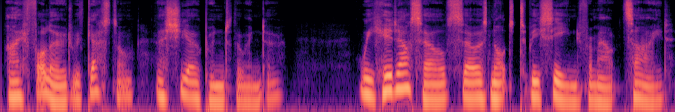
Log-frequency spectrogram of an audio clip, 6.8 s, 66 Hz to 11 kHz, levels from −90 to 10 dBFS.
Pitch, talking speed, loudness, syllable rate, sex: 130 Hz, 180 wpm, -18 LUFS, 5.4 syllables/s, male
